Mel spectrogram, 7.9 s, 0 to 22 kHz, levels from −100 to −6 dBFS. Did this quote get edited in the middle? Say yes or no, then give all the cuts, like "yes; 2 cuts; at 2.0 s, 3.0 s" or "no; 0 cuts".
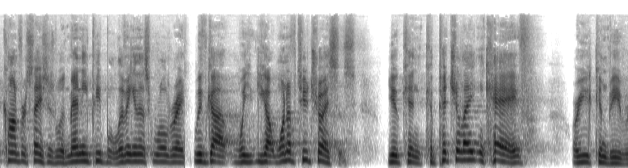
yes; 1 cut; at 2.3 s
